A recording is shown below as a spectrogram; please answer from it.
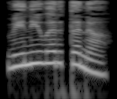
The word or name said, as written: ವಿನಿವರ್ತನ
